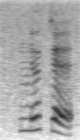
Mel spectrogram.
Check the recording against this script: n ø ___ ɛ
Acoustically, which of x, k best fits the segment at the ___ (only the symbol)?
k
